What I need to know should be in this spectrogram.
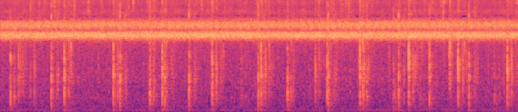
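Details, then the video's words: Grass insects on an early autumn night, a steady high-pitched shimmering chorus running without pause, overlaid by frequent crunchy footsteps on dry ground as someone walks. "초가을 밤부터 새벽까지 백색소음 풀벌레 소리"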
